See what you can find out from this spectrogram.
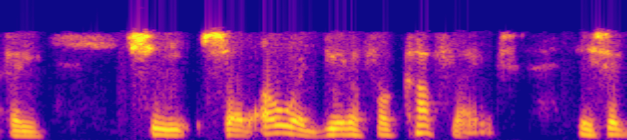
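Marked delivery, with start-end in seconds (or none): none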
